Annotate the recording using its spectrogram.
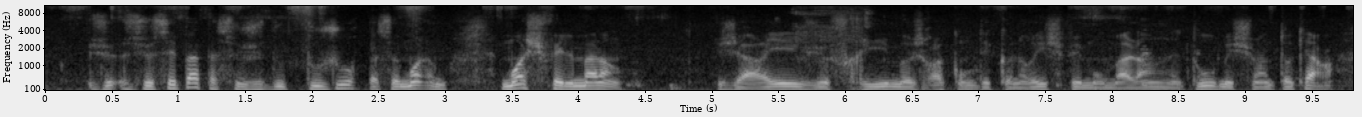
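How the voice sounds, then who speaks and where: A man's fairly low voice at a moderate pace, dry and close with no echo, amid noticeable background noise. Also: ordinary pitch variation. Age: 50s. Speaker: live stream participant. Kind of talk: casual chat.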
